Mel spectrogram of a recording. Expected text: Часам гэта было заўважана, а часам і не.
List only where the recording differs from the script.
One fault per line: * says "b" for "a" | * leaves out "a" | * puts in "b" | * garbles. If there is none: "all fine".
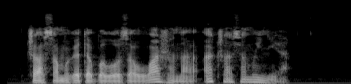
all fine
